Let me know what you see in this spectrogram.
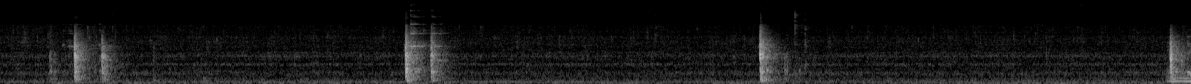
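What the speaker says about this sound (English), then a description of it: "We'll take all these right here and dump them in, one by one." Spices tipped into a cooking pot one after another, each landing as a short clinking, rattling burst with a few seconds of quiet simmering between them, four drops in all.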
